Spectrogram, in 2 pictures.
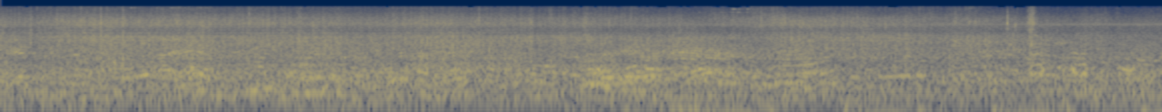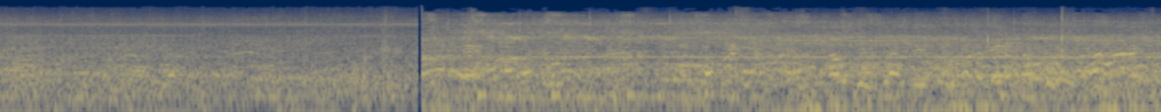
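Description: A crowd of people talks and shouts outdoors.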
